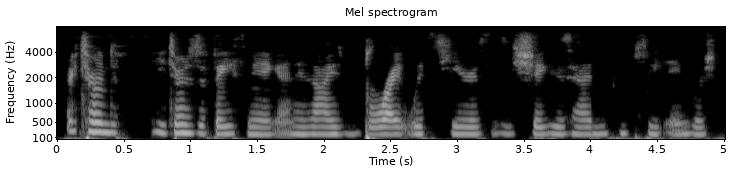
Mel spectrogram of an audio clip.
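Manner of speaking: usual speaking voice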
